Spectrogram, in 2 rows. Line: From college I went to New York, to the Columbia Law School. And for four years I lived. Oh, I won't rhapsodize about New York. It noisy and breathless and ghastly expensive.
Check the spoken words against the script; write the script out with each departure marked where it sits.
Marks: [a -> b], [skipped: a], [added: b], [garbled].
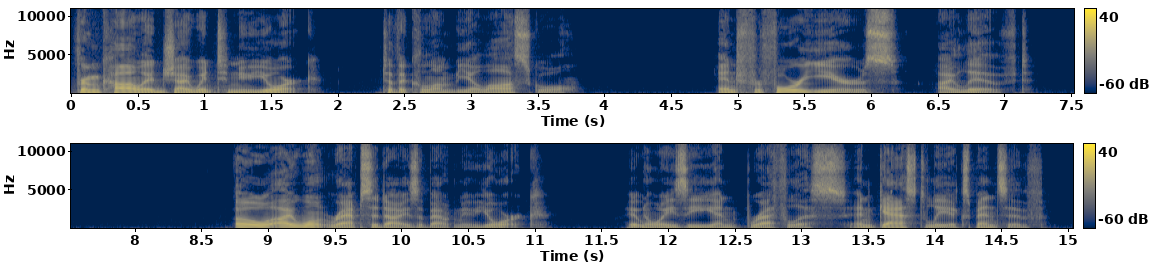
From college I went to New York, to the Columbia Law School. And for four years I lived. Oh, I won't rhapsodize about New York. It noisy and breathless and ghastly expensive.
